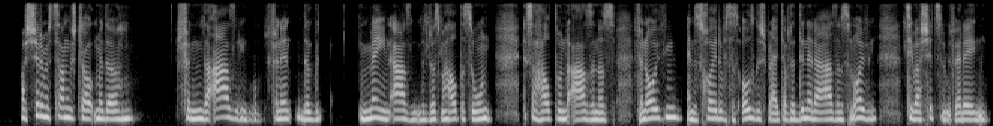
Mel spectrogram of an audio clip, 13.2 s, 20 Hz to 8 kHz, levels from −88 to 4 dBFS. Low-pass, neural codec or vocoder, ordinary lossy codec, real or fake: 7.2 kHz; codec, 16 kHz, 8 kbps, FunCodec, trained on LibriTTS, 25 frames a second; none; fake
